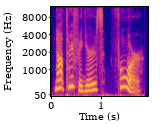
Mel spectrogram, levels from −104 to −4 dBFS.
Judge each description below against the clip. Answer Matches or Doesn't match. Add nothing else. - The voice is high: Matches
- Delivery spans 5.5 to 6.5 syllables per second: Doesn't match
